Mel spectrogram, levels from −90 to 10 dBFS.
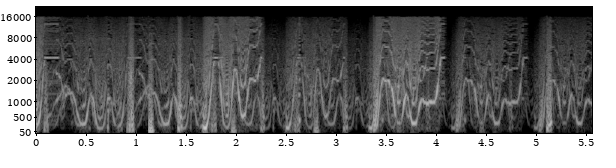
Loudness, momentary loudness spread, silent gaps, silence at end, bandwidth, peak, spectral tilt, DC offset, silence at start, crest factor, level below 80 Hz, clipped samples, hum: -26 LUFS; 11 LU; none; 0 s; 16.5 kHz; -8 dBFS; -4 dB/octave; under 0.1%; 0 s; 20 dB; -44 dBFS; under 0.1%; none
